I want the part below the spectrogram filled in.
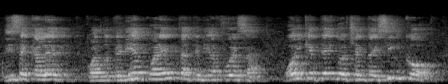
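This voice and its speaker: A man's voice: high-pitched, a little fast, slight background noise. A male pastor preaching a sermon, pressing the congregation with repeated questions. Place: church sanctuary. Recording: echoey church hall, far from mic.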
